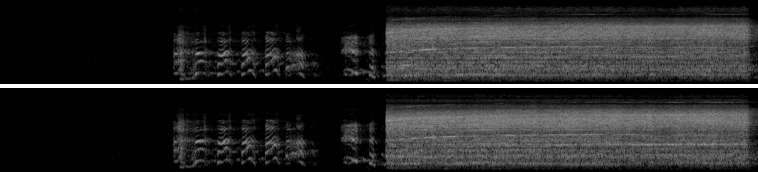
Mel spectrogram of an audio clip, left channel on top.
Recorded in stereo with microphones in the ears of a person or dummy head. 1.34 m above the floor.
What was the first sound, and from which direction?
Laughter, 5° right (ahead or behind).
